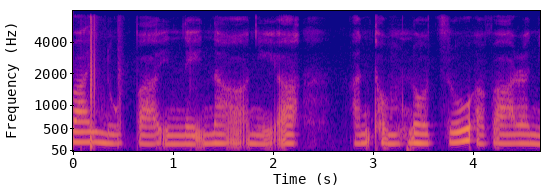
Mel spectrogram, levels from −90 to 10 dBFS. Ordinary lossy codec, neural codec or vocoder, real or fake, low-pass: none; none; real; 7.2 kHz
